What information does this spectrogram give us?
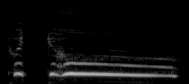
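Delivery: loud high hoot of fright; shrieking owl cry; panicked owl hoot. Acted. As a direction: hoot and flee.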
